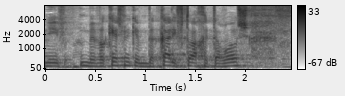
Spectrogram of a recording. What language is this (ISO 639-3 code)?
heb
